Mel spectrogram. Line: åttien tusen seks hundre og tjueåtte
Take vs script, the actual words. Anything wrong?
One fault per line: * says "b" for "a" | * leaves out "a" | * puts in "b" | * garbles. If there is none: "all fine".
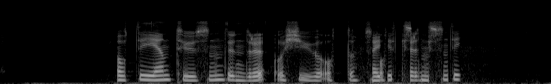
* leaves out "seks"
* garbles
